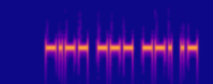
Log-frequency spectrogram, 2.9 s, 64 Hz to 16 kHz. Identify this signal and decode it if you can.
Morse code, heard as a keyed tone, about 27 wpm, 700 Hz. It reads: YOGA
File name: Easy Words - Speed-Racing with Hints - 22wpm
